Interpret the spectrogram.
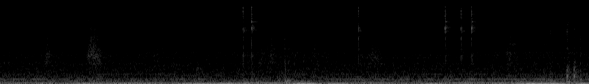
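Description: Computer mouse and keyboard clicks: a dozen or so short, sharp clicks at irregular intervals, bunched about two and a half and four and a half seconds in, over a faint steady low hum.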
